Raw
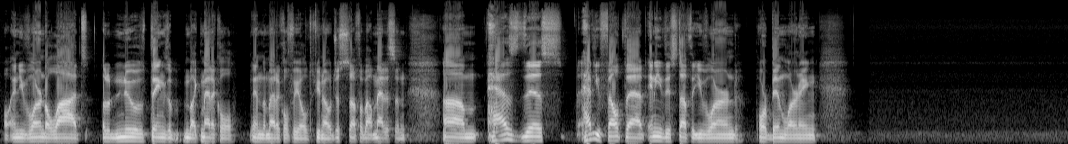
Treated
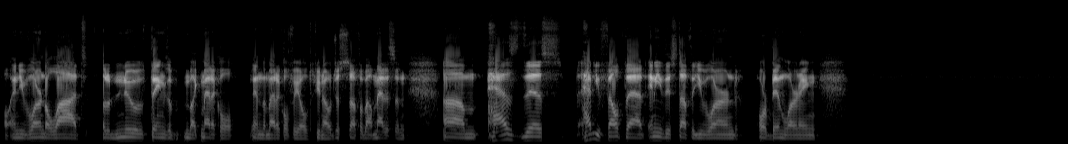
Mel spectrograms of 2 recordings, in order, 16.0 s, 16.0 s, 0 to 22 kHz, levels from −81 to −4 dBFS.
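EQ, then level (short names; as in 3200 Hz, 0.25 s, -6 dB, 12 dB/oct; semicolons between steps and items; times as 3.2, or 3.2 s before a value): band-pass 2400 Hz, Q 6.8; -3.0 dB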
